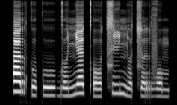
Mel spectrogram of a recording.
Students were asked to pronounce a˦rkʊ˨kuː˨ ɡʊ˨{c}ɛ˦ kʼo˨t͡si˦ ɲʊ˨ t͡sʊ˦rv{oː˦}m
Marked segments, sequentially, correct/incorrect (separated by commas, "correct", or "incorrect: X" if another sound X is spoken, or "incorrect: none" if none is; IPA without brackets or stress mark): incorrect: ɲ, incorrect: o˦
